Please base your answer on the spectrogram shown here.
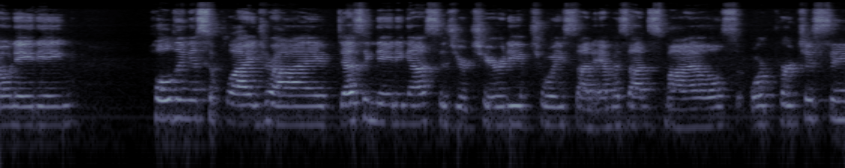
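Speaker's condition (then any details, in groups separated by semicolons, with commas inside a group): No condition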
